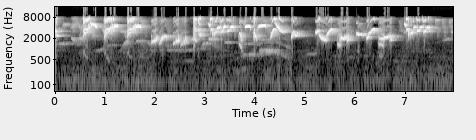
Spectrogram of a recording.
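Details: Oriental magpie-robin singing an energetic, phrase-filled song: loud whistled notes, harsh squawky bursts and twisting slurs in quick, tightly spaced phrases, with only brief pauses.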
